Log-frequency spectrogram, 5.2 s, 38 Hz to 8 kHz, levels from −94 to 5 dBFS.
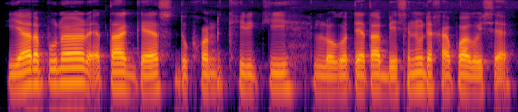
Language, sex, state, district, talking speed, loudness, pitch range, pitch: Assamese, male, Assam, Kamrup Metropolitan, 150 wpm, -19 LUFS, 110-125 Hz, 115 Hz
